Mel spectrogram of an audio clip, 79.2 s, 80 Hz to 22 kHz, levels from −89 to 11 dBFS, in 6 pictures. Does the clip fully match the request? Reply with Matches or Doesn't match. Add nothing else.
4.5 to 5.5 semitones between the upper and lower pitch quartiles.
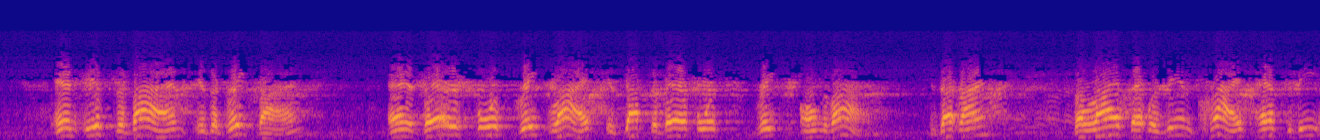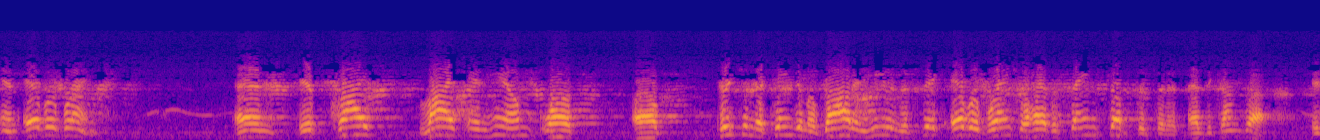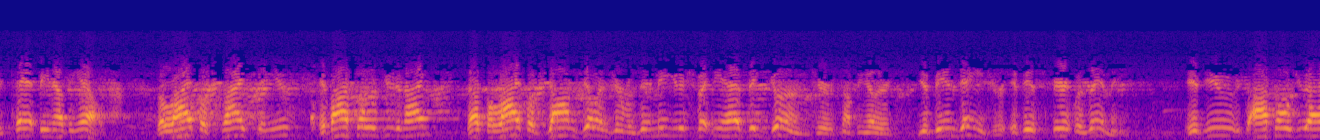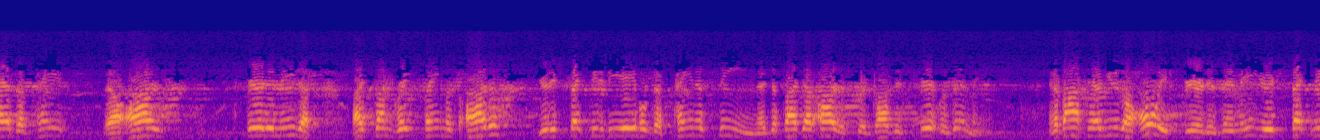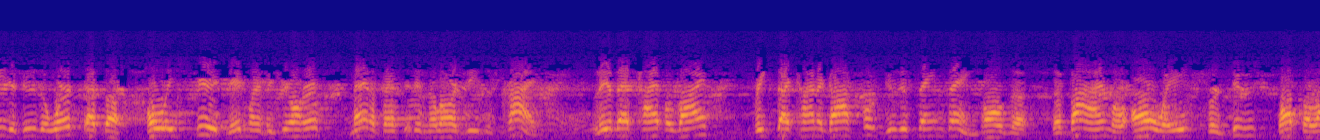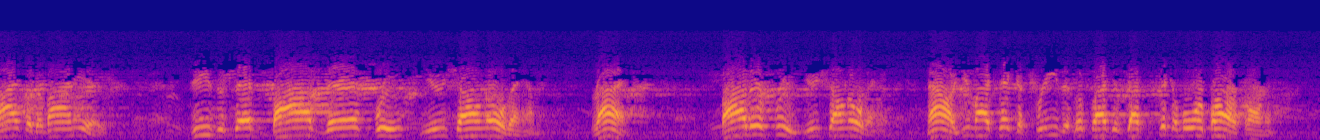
Doesn't match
